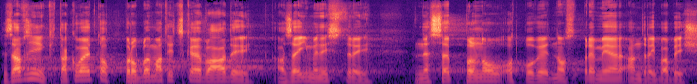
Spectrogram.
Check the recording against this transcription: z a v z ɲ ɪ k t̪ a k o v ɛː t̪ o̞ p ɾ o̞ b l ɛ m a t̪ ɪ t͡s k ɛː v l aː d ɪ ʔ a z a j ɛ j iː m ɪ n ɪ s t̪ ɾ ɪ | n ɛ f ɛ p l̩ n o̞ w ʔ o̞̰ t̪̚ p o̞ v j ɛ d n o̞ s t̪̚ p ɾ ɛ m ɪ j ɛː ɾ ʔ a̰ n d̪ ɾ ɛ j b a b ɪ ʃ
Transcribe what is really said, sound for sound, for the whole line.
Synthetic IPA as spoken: z a v z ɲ ɪ k t̪ a k o v ɛː t̪ o̞ p ɾ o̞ b l ɛ m a t̪ ɪ t͡s k ɛː v l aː d ɪ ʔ a z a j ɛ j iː m ɪ n ɪ s t̪ ɾ ɪ | n ɛ s ɛ p l̩ n o̞ w ʔ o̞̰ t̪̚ p o̞ v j ɛ d n o̞ s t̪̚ p ɾ ɛ m ɪ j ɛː ɾ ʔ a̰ n d̪ ɾ ɛ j b a b ɪ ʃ

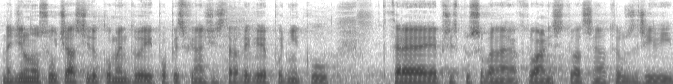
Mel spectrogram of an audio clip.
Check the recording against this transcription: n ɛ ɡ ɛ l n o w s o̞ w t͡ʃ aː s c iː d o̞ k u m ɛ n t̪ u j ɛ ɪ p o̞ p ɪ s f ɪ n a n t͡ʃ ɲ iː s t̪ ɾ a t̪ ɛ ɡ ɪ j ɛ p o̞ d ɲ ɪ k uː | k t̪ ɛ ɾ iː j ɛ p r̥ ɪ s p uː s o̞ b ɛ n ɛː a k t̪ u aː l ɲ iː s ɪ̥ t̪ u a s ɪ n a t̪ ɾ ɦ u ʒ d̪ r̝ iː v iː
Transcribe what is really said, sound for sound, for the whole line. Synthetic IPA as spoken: n ɛ ɟ ɛ l n o w s o̞ w t͡ʃ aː s c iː d o̞ k u m ɛ n t̪ u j ɛ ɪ p o̞ p ɪ s f ɪ n a n t͡ʃ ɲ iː s t̪ ɾ a t̪ ɛ ɡ ɪ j ɛ p o̞ d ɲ ɪ k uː | k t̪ ɛ ɾ ɛː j ɛ p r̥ ɪ s p uː s o̞ b ɛ n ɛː a k t̪ u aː l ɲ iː s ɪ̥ t̪ u a t͡s ɪ n a t̪ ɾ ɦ u z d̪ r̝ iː v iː

